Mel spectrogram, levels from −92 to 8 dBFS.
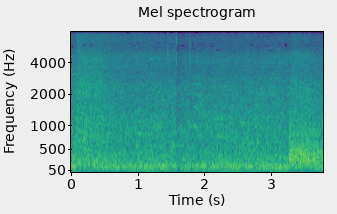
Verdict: real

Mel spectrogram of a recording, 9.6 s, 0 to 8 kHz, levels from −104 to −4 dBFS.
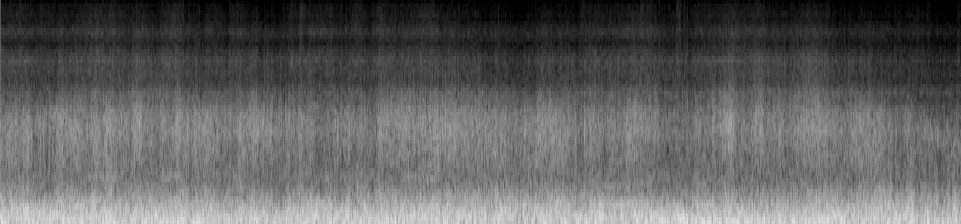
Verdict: real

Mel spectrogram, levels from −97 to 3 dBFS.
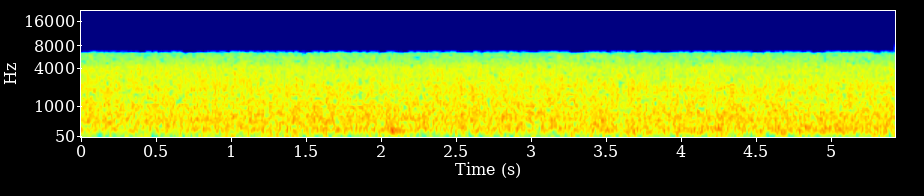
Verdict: real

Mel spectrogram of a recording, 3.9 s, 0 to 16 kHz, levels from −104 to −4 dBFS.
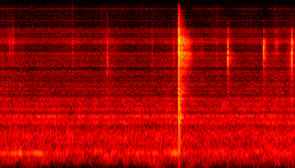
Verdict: fake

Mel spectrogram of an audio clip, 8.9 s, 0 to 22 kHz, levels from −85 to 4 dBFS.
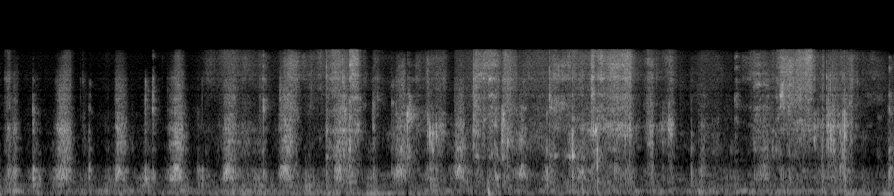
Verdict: fake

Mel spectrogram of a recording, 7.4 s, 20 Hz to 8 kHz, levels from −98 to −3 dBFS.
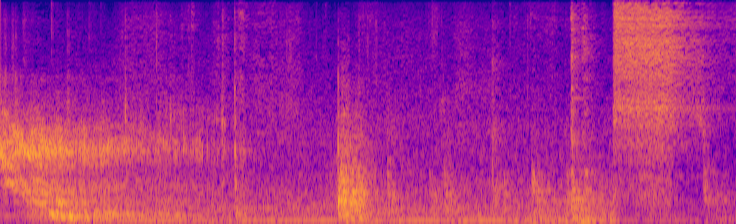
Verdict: real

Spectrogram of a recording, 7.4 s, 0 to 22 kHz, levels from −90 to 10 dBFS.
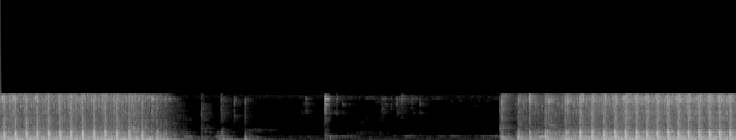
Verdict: real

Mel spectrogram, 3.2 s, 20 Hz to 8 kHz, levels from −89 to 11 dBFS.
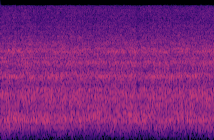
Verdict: real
